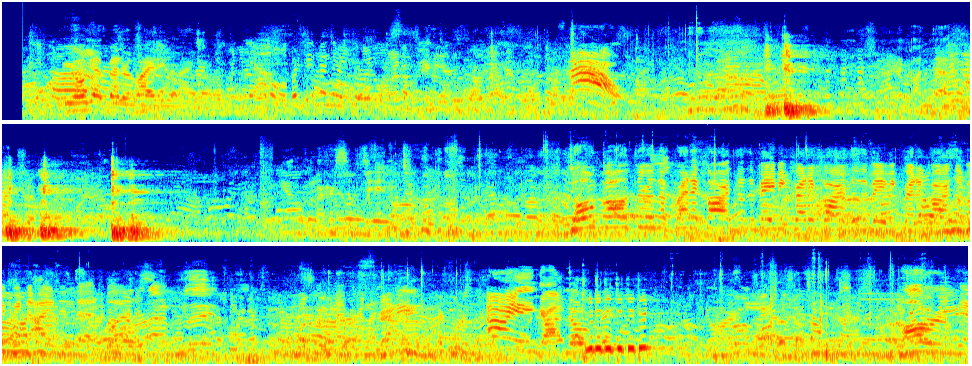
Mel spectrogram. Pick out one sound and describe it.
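An amplified guitar strums.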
